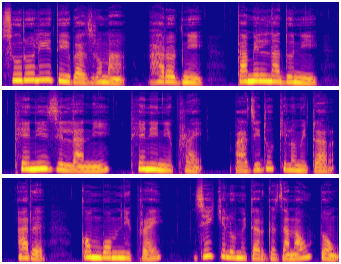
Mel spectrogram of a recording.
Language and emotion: Bodo, neutral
